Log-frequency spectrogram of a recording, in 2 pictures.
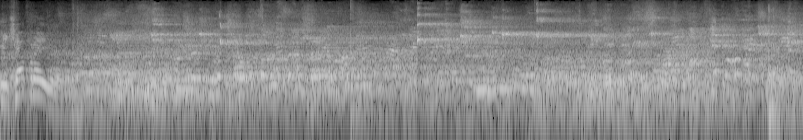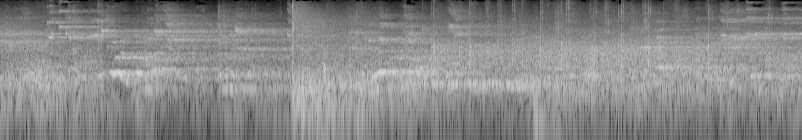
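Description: Sneakers squeak on an indoor court floor.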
